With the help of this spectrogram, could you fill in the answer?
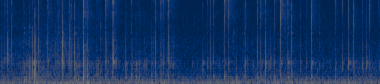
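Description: Long nails quickly scratch and tap the rim and top of a plastic scent pod capping a clear glass bottle partly filled with water. The result is a steady run of dry, bright clicks and scrapes, each dying out almost at once, over a soft low rumble.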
